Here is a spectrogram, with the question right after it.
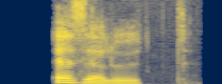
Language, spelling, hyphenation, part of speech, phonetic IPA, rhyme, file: Hungarian, ezelőtt, ez‧előtt, adverb / postposition, [ˈɛzɛløːtː], -øːtː, Hu-ezelőtt.ogg
- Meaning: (adverb) formerly, previously; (postposition) ago (the amount of time that has passed since is expressed with -val/-vel)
